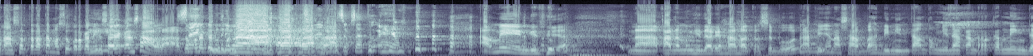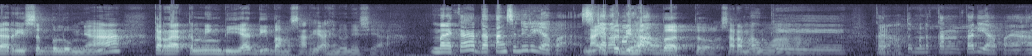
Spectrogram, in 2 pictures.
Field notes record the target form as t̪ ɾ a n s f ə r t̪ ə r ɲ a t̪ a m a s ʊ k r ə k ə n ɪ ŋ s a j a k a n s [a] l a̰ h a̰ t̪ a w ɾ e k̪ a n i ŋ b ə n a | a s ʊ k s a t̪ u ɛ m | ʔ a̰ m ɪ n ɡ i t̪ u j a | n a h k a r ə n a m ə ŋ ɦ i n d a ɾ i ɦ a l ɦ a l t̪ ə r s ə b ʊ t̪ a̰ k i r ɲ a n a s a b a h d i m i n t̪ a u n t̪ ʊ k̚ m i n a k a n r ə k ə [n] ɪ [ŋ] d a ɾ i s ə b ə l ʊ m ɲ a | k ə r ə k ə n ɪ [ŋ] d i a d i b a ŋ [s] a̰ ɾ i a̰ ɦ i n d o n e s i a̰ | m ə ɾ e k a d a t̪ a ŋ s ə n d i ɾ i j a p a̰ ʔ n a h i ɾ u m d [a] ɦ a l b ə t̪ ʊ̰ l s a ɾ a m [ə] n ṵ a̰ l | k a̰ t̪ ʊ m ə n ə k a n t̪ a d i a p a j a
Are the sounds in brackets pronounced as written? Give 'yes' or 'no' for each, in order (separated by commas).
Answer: yes, yes, yes, yes, yes, no, no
